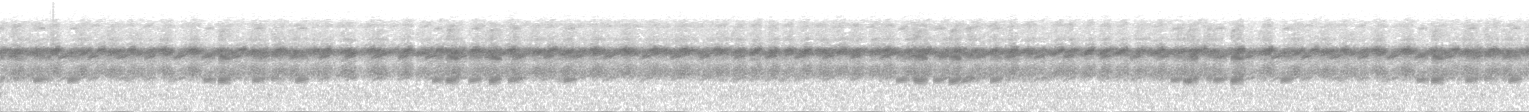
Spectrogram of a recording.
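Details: Many frogs calling together in a dense, unbroken chorus of fast, rattling trills that overlap continuously and swell slightly at times. No other sounds stand out.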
